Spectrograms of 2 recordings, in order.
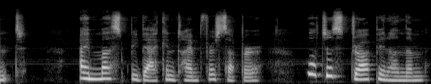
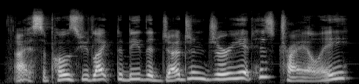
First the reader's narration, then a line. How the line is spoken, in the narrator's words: he chuckled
